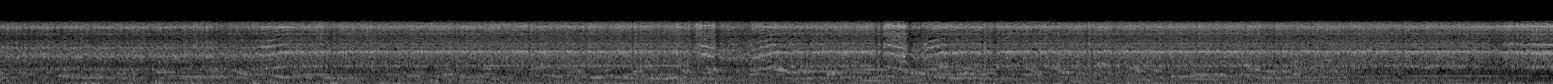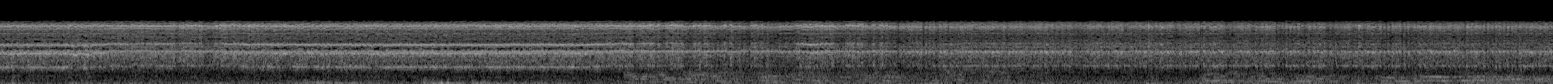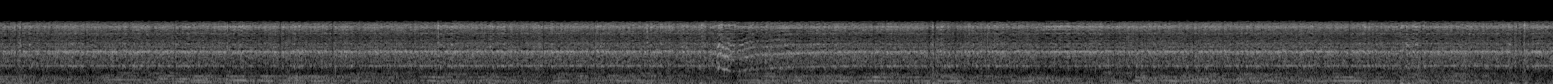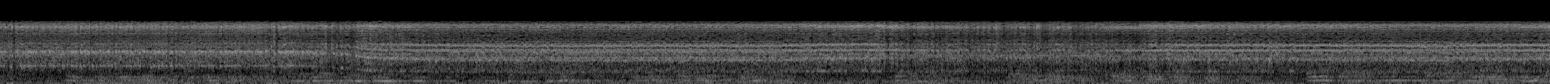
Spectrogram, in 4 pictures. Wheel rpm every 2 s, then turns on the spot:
190, 210, 230, 220, 220, 230, 230, 230, 230, 220, 230, 230, 230, 230, 230, 230, 230, 230, 230, 220, 230, 230, 230, 230, 230, 170, 160, 170, 170, 160, 160.
none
